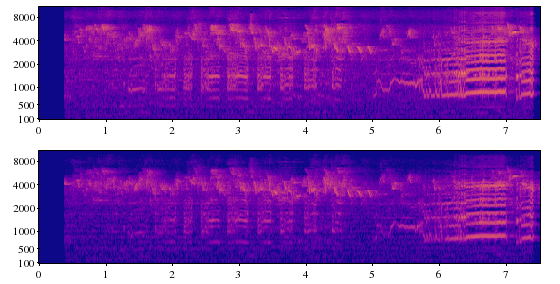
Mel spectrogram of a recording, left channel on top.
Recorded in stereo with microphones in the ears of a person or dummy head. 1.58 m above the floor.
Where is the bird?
35° left (ahead or behind), 0.6 m.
